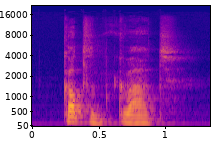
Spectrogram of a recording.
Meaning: vexatious conduct, mischief
- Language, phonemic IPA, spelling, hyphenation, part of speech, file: Dutch, /ˈkɑtə(ŋ)kʋaːt/, kattenkwaad, kat‧ten‧kwaad, noun, Nl-kattenkwaad.ogg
